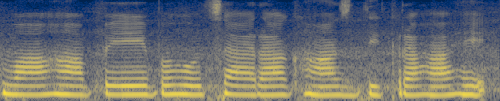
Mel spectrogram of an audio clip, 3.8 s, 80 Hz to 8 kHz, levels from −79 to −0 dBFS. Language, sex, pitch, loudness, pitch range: Hindi, female, 215 Hz, -11 LUFS, 210-220 Hz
